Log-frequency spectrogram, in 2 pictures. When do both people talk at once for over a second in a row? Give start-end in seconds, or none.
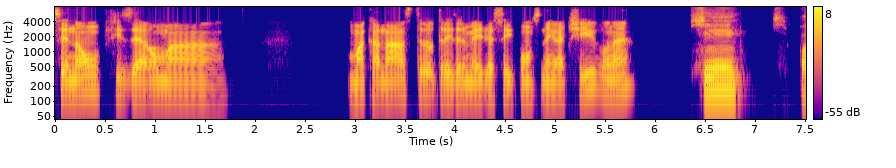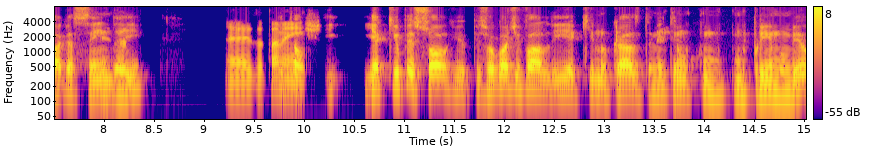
none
